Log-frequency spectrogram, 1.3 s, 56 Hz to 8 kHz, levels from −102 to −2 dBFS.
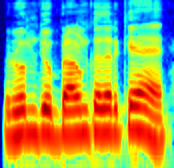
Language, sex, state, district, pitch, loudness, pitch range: Hindi, male, Jharkhand, Garhwa, 155 Hz, -12 LUFS, 155-165 Hz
